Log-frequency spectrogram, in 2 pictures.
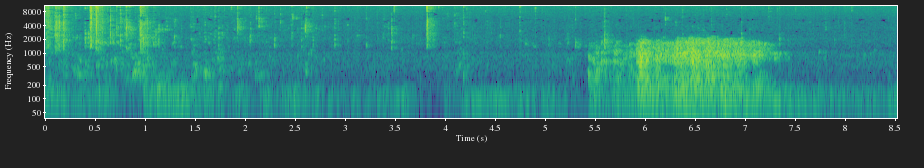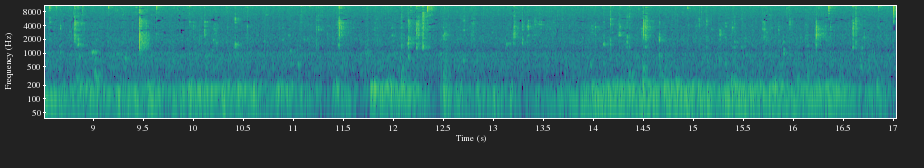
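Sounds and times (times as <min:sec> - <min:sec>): raindrops ticking: 0:00.0 - 0:17.0
low rumble: 0:05.4 - 0:07.7.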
